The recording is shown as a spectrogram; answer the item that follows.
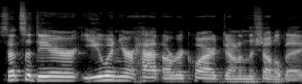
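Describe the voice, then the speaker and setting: Using a put-on character voice, a man talks at a high pitch and a fairly quick pace. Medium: actual play.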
